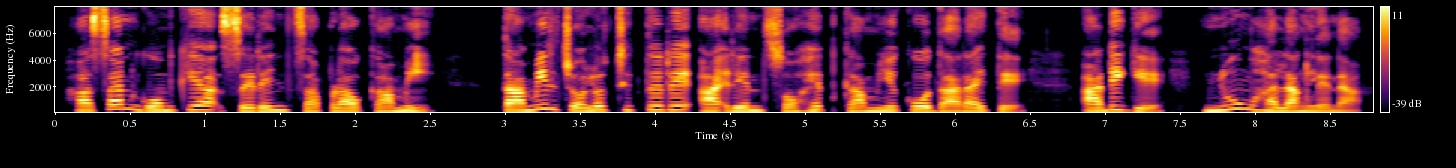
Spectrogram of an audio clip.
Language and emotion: Santali, neutral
